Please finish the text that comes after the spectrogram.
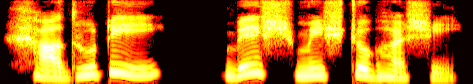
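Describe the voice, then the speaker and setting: A woman's voice: mid-range voice, animated, takes it slowly, no room sound, clean studio sound. Woman voicing a reflective occultist raconteur. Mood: reminiscing. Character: male tantric occultist recounting his wandering youth. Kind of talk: audiobook storytelling.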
